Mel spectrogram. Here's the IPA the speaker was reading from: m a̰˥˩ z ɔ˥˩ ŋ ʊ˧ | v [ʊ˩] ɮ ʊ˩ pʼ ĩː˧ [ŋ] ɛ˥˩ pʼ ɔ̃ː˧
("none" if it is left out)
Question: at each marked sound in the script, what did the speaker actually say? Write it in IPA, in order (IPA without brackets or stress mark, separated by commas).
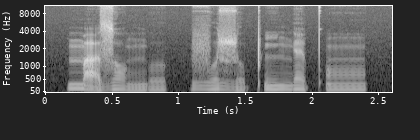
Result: ʊ˧, ŋ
